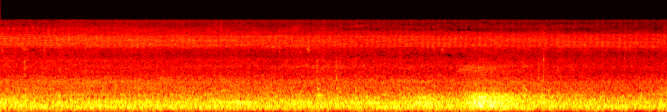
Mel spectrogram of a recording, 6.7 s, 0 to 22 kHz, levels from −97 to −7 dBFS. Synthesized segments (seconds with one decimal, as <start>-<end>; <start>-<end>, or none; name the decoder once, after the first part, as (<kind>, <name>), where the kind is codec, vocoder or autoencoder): 0.6-3.4 (autoencoder, DAC-VAE); 4.7-6.7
